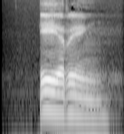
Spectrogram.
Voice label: "rene", dialettu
